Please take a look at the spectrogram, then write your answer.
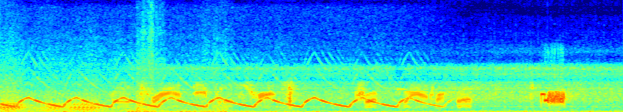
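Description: An ambulance siren in the BeamNG Drive driving game wails in a rapid, repeating up-and-down sweep for several seconds, loud and close, followed by a brief separate burst of noise.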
